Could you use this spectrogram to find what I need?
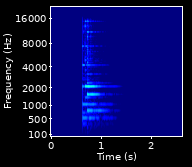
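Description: A bright notification chime rings out and quickly fades.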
